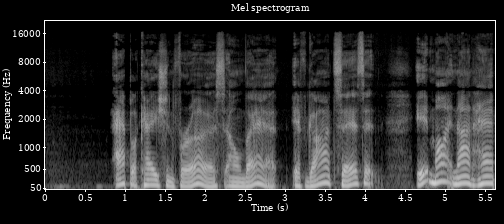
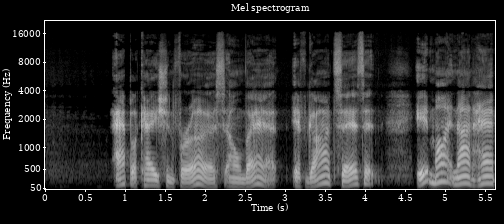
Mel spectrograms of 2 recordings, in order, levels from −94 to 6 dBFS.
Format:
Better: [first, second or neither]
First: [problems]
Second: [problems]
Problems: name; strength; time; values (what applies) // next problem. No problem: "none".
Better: first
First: none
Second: thin; very; fading below 250 Hz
